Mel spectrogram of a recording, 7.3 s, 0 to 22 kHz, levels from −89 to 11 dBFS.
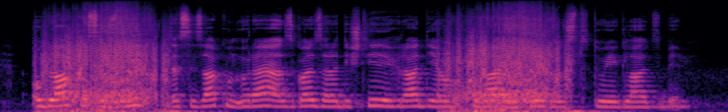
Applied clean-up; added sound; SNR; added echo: none; Squeak; 1 dB; none.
